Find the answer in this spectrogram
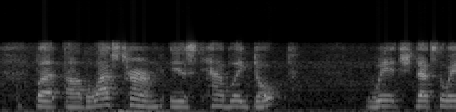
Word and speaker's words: table d'hôte: Now, I know I'm jumping a little bit ahead in the text, but the last term is table d'hôte, which that's the way it's pronounced.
